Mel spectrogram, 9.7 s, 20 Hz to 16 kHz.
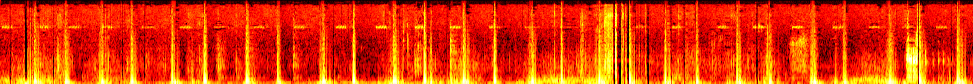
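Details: ASMR recording of the creator's own heartbeat with breathing, from a livestream compilation: steady deep thumping heartbeat at about 82 beats a minute with a faint steady hum behind; normal heartbeat.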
